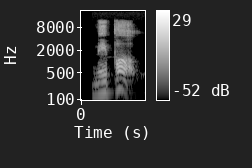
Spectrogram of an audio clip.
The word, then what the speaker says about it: Nepal: they speak this word, because it has 2 syllables and the second syllable is stressed, and in the beginning of the stressed syllable there is a pa sound, so they make it aspirated. They say Nepal, Nepal.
